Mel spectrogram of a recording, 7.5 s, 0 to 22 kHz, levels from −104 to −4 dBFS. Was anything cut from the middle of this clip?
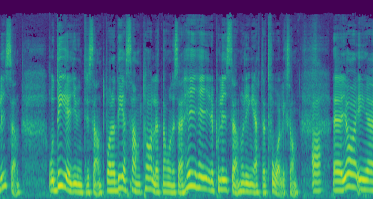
no; 0 cuts

